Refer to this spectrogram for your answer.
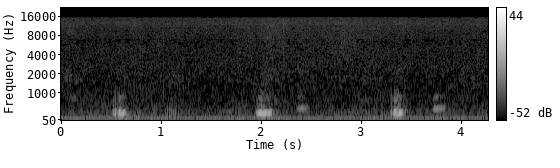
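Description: A Cocker Spaniel puppy snores softly, each low rumbling breath followed by a faint squeaky whistle.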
